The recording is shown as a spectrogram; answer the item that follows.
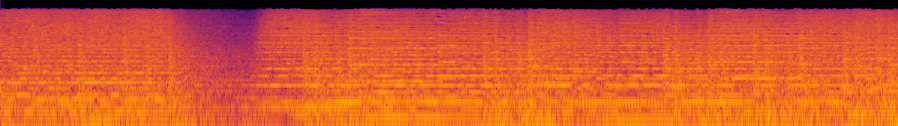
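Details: Loud, continuous theme music fills the whole stretch, briefly dipping near the third second, with no animal voice audible.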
